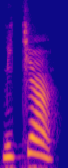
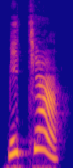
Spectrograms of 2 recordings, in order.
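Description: First: A firm call for his brother, a little higher. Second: Much higher, louder yell of the name; full shout. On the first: Grisha calls his brother while holding the intruder, raised call. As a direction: call Mitya over, raised but held back. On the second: Grisha yells for his brother a second time, full shout. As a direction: shout Mitya at full stretch. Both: A narrator's reading. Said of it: "se mit à crier".

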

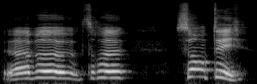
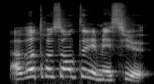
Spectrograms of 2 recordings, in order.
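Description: First: Loud, halting, broken-up toast; tipsy stuttered toast, raised and halting; drunken stammer. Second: High, hearty toast to the company; raised toast. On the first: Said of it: "balbutia Chaverny". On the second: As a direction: call out a toast, lifted pitch. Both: A narrator's reading.

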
